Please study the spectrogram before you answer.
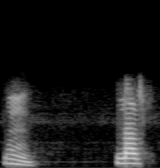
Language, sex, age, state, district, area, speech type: Bodo, female, 60+, Assam, Udalguri, urban, conversation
